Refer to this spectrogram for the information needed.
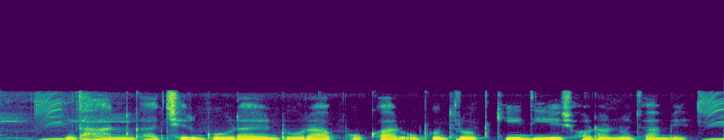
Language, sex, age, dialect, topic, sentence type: Bengali, female, 18-24, Rajbangshi, agriculture, question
